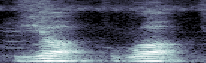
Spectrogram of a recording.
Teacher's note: इनके उच्चारण में श्वास में रुकावट कम होती है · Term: अर्ध स्वर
